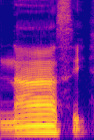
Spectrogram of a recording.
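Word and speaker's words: ناس: নুন আলিফ জবর না, সিন জে সি, নাসি, জবর পর আলিফ, এটা টান হবে, নাসি। কুল আউযু বিরব্বিন নাস। বানান করার সময় আমরা এটা নাসই পড়েছি, আবার মিলিয়ে পড়ার সময় নাস পড়বো।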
